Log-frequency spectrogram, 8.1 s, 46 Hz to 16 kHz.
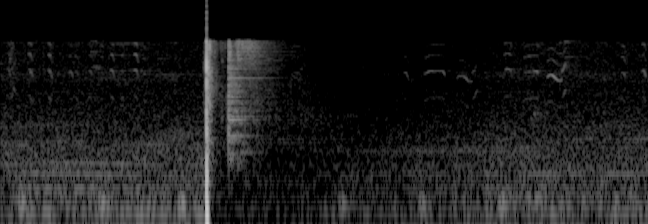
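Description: A single sharp crack from a Ruger 10/22 carbine fired at a target 50 yards away outdoors, with a brief ringing tail, then quiet breezy ambience before and after.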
